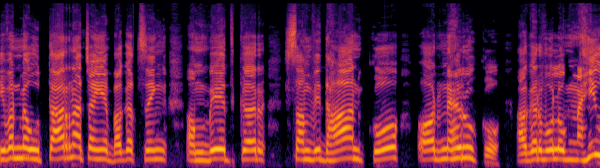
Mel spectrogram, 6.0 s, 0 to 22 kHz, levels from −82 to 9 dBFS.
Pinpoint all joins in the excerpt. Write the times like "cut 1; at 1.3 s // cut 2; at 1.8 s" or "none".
none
